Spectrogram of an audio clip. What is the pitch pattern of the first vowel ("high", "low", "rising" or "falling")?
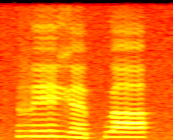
high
